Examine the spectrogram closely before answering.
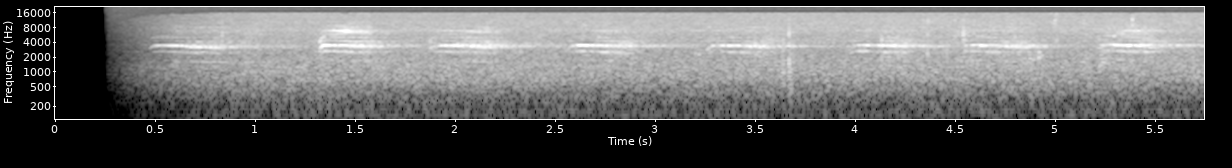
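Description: Faint woodland ambience: a soft hiss with a short, high chirp repeating about every two-thirds of a second, starting about half a second in.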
